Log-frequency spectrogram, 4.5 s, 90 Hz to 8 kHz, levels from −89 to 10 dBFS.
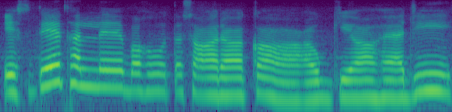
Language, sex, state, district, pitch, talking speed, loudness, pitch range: Punjabi, male, Punjab, Kapurthala, 195 Hz, 120 wpm, -18 LUFS, 165-215 Hz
